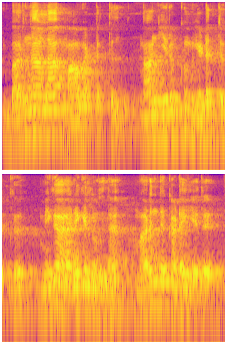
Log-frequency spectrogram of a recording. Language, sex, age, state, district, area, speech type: Tamil, male, 30-45, Tamil Nadu, Cuddalore, rural, read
